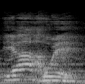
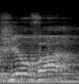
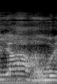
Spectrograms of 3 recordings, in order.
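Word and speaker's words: Yahweh: nome de deus que no original é policiado como ea rwe ea rwe ea e essa pronúncia foi traduzida para o latim vinculativo grego que chegou da palavra jeová da forma que nós falamos no português e roupa que roubar mas a pronúncia certa que é ea rua e e aqui é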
